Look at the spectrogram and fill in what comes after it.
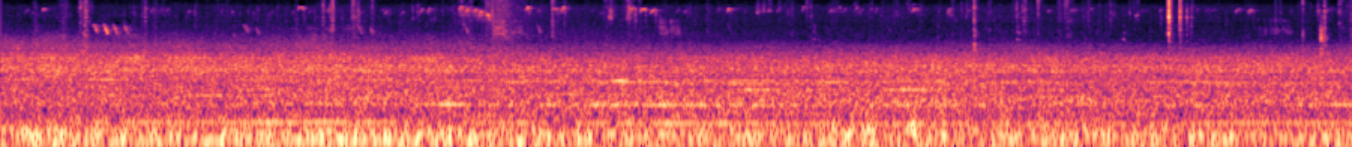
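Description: Small birds chirping now and then in short, high calls, with a few sharp clicks, over a steady low outdoor rumble.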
